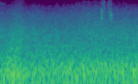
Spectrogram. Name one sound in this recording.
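Water splashes as a figure dives.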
